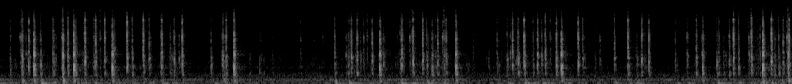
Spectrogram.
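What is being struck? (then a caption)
Plastic mechanical keyboard. Both hands type quickly with their fingertips on a full-size white plastic mechanical keyboard with white keycaps, resting on a wooden desk. Rapid bursts of sharp, bright clicks and clacks come in runs, separated by a few brief quieter pauses. Each keystroke stops almost instantly with no ring.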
